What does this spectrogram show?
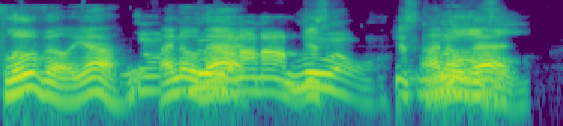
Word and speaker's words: Louisville: you're in Kentucky it's Louisville it's Louisville yeah I know that just Lille I have no s in there at all you don't Lord help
